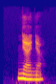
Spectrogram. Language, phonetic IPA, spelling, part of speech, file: Russian, [ˈnʲænʲə], няня, noun, Ru-няня.ogg
- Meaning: 1. nurse 2. nanny 3. babysitter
